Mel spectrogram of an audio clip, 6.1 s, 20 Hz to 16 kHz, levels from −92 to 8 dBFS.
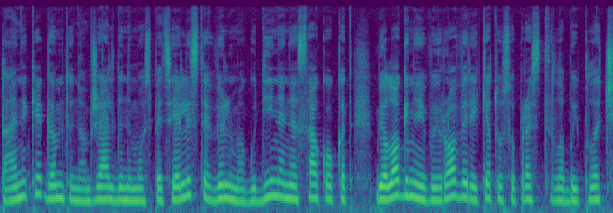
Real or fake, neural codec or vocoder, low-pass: real; none; 14.4 kHz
